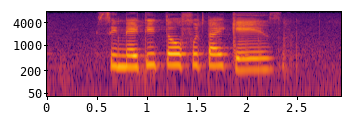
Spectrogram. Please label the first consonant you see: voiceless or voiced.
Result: voiceless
